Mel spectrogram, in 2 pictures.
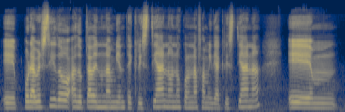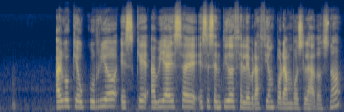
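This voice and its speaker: A woman's voice: medium pitch, fairly even intonation, a little slow, a bit bright, clear, resonant tone. A woman guest recounting her own experience in a thoughtful, conversational way, often ending points with tag questions. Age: adult. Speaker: guest, adoptee. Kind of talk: personal testimony in conversation.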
